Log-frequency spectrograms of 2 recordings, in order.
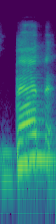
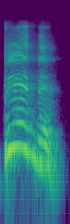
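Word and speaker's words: בִּן: supposed to be pronounced, it is not pronounced ben Nun. It's not Hosea ben Nun. It's not Yehoshua ben Nun. It is always Hosea bin Nun. Yehoshua bin Nun. Again, with a chirik, not with a sagol.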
